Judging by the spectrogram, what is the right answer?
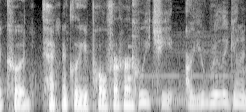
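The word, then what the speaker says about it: Kachina: it's kind of a long story so it's pronounced kichi it's not really my story to tell but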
